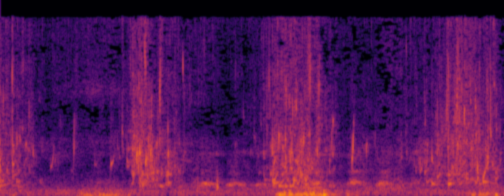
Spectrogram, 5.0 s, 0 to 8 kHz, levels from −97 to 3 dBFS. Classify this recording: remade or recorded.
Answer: recorded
